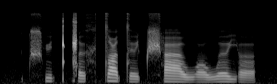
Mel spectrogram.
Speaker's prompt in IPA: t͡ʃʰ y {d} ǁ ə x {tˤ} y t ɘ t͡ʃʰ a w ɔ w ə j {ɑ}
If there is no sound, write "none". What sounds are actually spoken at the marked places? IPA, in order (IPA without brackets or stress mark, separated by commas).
t, tˤ, ʌ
